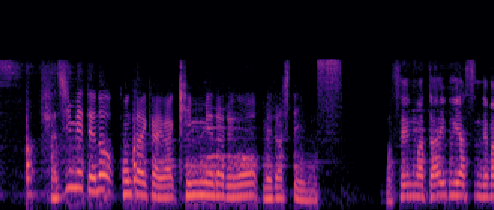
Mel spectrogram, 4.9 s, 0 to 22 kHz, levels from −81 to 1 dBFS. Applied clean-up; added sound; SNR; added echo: neural mask model RNNoise.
